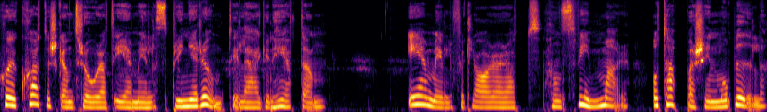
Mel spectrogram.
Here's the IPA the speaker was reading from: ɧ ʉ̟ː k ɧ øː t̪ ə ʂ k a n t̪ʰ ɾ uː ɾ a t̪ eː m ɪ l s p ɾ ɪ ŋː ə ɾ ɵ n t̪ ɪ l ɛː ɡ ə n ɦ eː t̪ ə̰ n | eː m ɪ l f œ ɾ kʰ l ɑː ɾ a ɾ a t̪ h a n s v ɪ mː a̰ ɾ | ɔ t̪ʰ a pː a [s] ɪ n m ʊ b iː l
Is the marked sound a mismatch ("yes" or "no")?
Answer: yes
